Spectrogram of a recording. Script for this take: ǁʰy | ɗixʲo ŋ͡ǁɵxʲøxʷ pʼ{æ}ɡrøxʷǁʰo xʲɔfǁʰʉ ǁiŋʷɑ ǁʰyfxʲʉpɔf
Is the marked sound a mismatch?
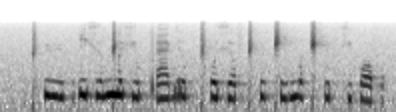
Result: no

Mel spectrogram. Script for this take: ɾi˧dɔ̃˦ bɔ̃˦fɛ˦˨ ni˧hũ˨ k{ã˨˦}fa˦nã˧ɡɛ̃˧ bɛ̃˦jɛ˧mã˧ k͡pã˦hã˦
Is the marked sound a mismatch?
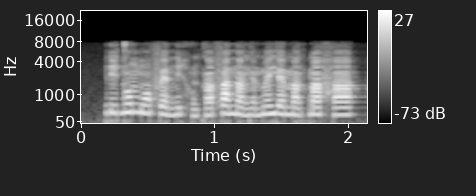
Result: no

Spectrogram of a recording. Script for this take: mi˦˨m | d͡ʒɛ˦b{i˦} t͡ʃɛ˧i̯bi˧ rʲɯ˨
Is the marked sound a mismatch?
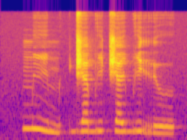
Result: no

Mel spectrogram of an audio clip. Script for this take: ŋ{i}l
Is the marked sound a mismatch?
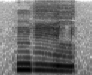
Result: no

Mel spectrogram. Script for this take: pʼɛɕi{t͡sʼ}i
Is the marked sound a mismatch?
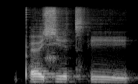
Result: no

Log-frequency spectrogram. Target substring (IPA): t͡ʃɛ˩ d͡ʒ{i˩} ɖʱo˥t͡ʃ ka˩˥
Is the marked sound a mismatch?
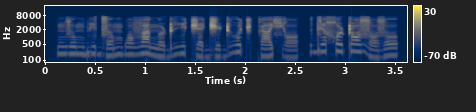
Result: no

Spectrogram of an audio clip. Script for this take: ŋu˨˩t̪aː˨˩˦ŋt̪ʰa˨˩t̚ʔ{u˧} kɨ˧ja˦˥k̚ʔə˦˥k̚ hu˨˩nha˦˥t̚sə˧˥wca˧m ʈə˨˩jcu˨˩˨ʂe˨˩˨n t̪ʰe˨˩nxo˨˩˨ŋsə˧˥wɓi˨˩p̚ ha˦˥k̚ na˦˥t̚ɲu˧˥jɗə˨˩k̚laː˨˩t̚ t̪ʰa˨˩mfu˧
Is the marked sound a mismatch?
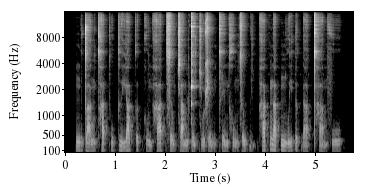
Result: yes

